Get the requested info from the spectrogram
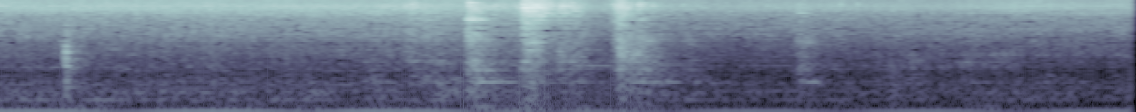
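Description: Diced capsicum sizzling in melted butter in a metal kadai over a gas flame: a steady hiss, with a few brief knocks about halfway through.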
